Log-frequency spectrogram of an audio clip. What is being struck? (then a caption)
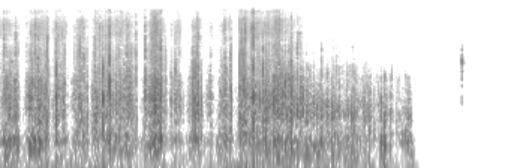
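Fabric mesh net over a microphone head, rolled with a spiked roller. A metal-spiked derma roller is rolled over a white fabric mesh net covering a round microphone head, producing dense, close, low-heavy crunchy scratching for about four seconds. The scratching then stops abruptly, leaving near silence broken by one faint brief tick.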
